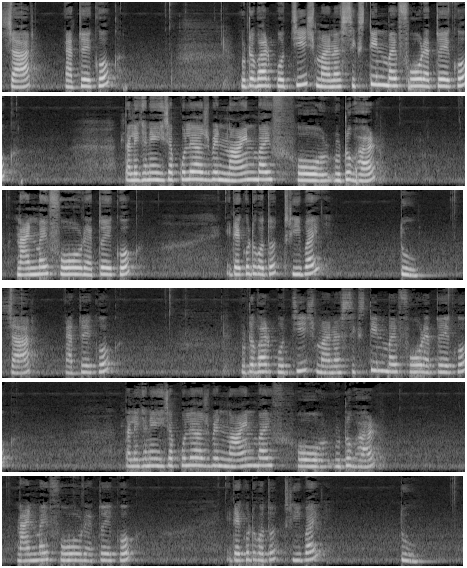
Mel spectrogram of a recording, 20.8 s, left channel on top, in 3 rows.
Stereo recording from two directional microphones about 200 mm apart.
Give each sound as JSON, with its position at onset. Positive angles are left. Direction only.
{"t": 0.1, "sound": "a woman's voice", "side_deg": 55}
{"t": 3.3, "sound": "a woman's voice", "side_deg": 55}
{"t": 8.7, "sound": "a woman's voice", "side_deg": 50}
{"t": 14.1, "sound": "a woman's voice", "side_deg": 50}
{"t": 17.3, "sound": "a woman's voice", "side_deg": 45}
{"t": 19.9, "sound": "a woman's voice", "side_deg": 40}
